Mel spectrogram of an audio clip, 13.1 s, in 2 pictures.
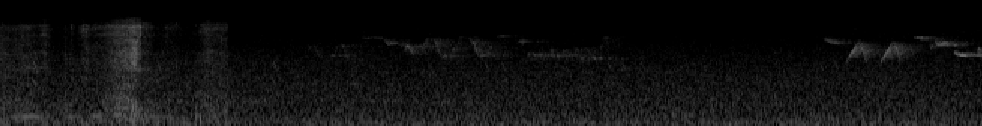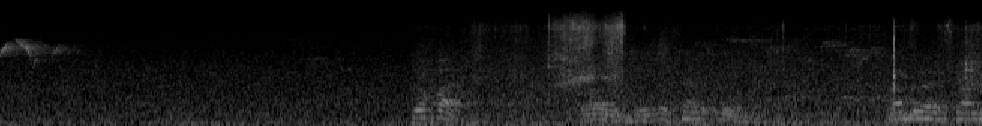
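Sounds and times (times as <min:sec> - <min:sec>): small birds chirping: 0:00.0 - 0:07.7, 0:08.3 - 0:13.0
low outdoor background noise: 0:00.0 - 0:13.0.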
